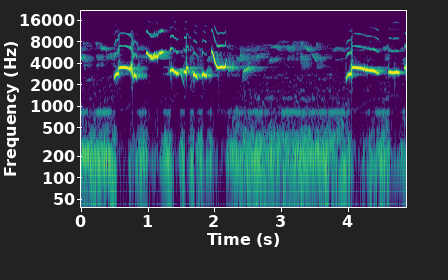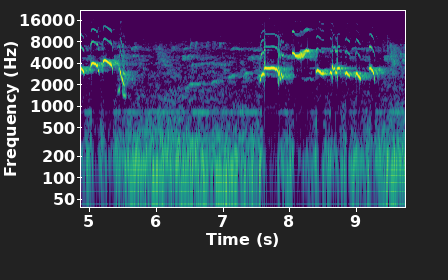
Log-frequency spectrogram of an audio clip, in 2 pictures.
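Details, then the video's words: Three loud bursts of Oriental magpie-robin song, used as therapy audio for young untrained birds, arrive about every three to four seconds. Each is a run of bright whistles with steep up-and-down slurs, with steady hum and low noise between. "TERAPI KACER BAHAN AGAR CEPAT GACOR NGEPLONG"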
